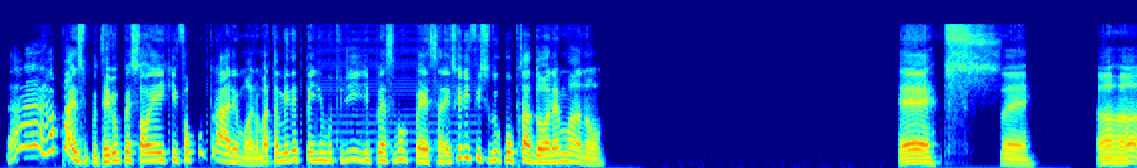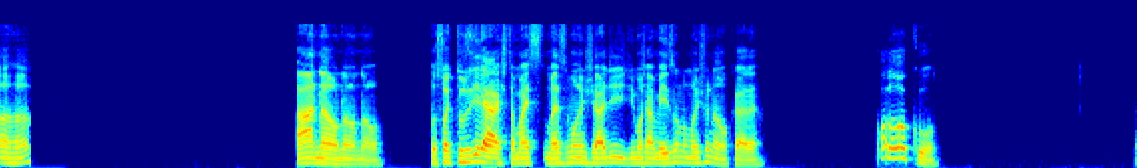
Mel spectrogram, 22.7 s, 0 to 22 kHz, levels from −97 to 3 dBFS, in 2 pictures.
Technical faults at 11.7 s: compressed frames skipped

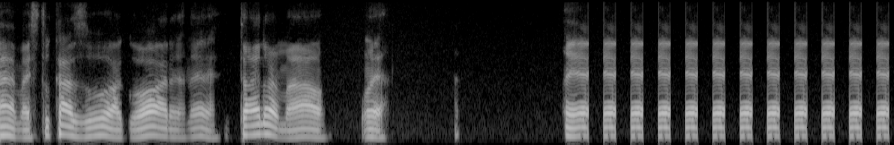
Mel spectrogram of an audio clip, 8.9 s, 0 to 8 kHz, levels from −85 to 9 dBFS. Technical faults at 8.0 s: stutter with silent gaps

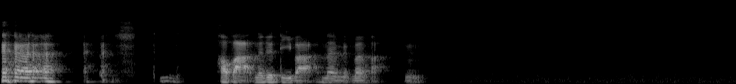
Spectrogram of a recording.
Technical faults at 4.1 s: none

